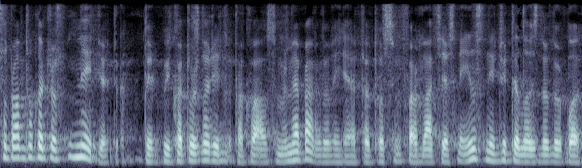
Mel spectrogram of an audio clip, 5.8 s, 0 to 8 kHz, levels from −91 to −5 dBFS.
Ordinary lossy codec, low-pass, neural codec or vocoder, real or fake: AAC, 48 kbps; 7.2 kHz; autoencoder, 22.05 kHz, a latent of 192 numbers a frame, VITS, trained on one speaker; fake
